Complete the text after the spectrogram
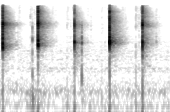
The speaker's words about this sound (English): Can you snap though?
